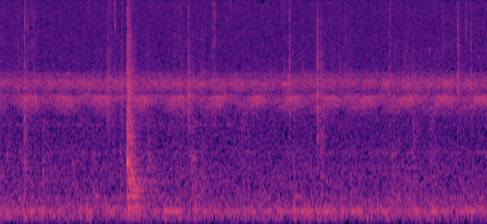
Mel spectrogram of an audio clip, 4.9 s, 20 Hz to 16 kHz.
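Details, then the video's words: Night insects calling at midnight in September 2020 at the end of summer, countryside of Yurihama, Tottori, Japan: a steady, faint high trill held on two close bands, broken by sharp crackles and pops of wood burning in a stove. "the voice of insects"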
